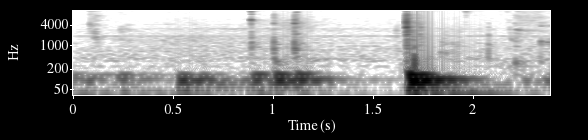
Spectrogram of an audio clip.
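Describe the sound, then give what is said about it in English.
Keys clatter on a small wireless computer keyboard, a few quick keystrokes followed by one louder clack near the end, heard alone without talk. “This wireless little keyboard's been a game changer though.”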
